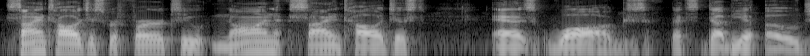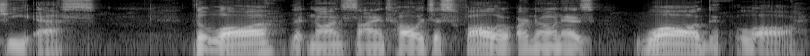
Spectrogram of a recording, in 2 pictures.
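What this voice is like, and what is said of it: Speaker's own noticeable accent. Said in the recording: “in case my accent throws you off when I'm pronunciating it”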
